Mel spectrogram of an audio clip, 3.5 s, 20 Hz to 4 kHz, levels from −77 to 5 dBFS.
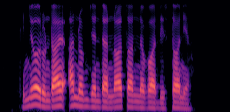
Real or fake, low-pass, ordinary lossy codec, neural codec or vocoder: real; 3.6 kHz; none; none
